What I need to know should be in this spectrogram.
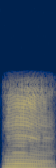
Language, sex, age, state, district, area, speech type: Tamil, male, 30-45, Tamil Nadu, Tiruppur, rural, conversation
